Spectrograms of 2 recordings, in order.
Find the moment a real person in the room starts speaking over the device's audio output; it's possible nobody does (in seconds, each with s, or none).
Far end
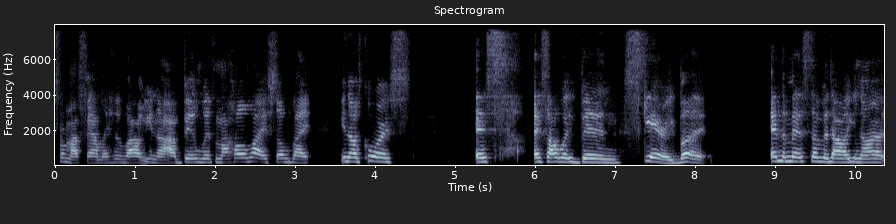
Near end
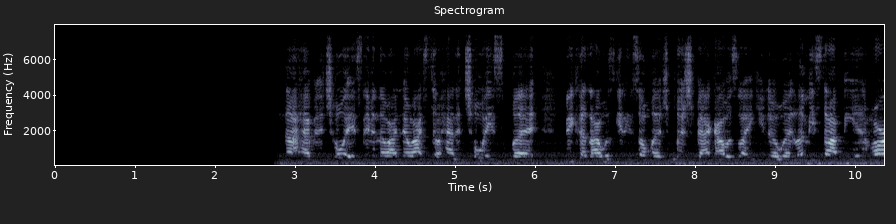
2.9 s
